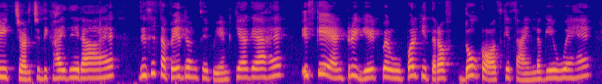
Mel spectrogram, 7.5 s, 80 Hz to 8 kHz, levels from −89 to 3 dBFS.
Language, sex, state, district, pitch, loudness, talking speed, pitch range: Hindi, female, Chhattisgarh, Rajnandgaon, 250 Hz, -25 LUFS, 230 wpm, 235-280 Hz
